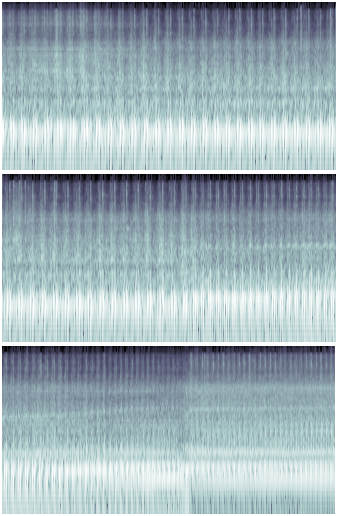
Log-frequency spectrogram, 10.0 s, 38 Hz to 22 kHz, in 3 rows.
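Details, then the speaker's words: 600cc motorbike-engined buggy, cold first start on choke, untuned and possibly missing pipes; uneven ~3 pulses/s with stumbles and wavering speed, flames from exhaust; rough running, cause not confirmed. "Definitely running a bit lumpy but it sounds good."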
